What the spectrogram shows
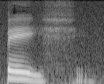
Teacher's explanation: o som do i é mais baixa mais fraco ele é uma semivogal · A palavra peixe, o E vai ser a vogal e o I é a semivogal.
